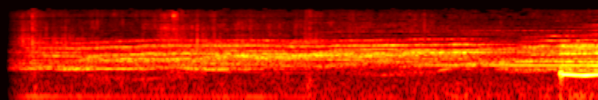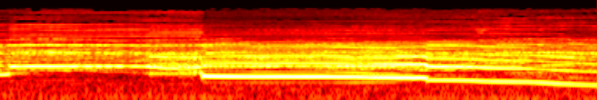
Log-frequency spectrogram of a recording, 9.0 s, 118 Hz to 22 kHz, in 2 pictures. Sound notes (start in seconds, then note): 0.0 wolves howling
